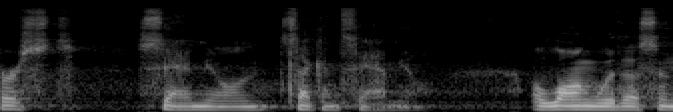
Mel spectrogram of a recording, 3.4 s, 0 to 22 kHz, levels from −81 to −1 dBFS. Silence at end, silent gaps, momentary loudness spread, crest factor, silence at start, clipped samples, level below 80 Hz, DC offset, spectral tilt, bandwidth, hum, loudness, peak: 0 s; none; 20 LU; 20 dB; 0 s; under 0.1%; -80 dBFS; under 0.1%; -5.5 dB/octave; 16.5 kHz; none; -34 LUFS; -14 dBFS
